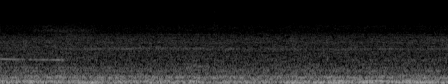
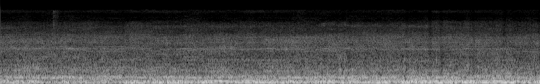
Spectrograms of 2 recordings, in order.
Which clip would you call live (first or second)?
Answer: first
